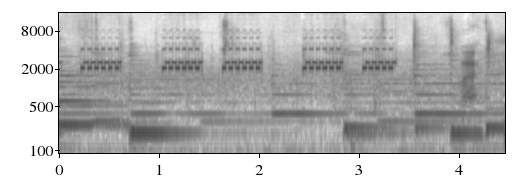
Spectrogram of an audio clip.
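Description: Mobile phone ringing: short high electronic beeps repeating in quick pairs, stopping shortly before the call is answered. Background music with plucked notes plays underneath.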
